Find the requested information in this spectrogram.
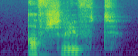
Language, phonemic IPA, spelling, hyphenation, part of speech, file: Dutch, /ˈɑf.sxrɪft/, afschrift, af‧schrift, noun, Nl-afschrift.ogg
- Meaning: copy, print (printed extract or replication)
